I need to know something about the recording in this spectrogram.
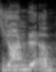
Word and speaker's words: genre: The first is film genre, which means genre, is a French word. It's pronounced like that.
